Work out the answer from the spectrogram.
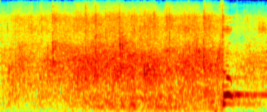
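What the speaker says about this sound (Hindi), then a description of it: "तालियां बजा दो।" Children clapping together in a classroom-style gathering, a dense, fairly loud burst of applause that runs steadily and ends with a short tonal sound near the close.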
